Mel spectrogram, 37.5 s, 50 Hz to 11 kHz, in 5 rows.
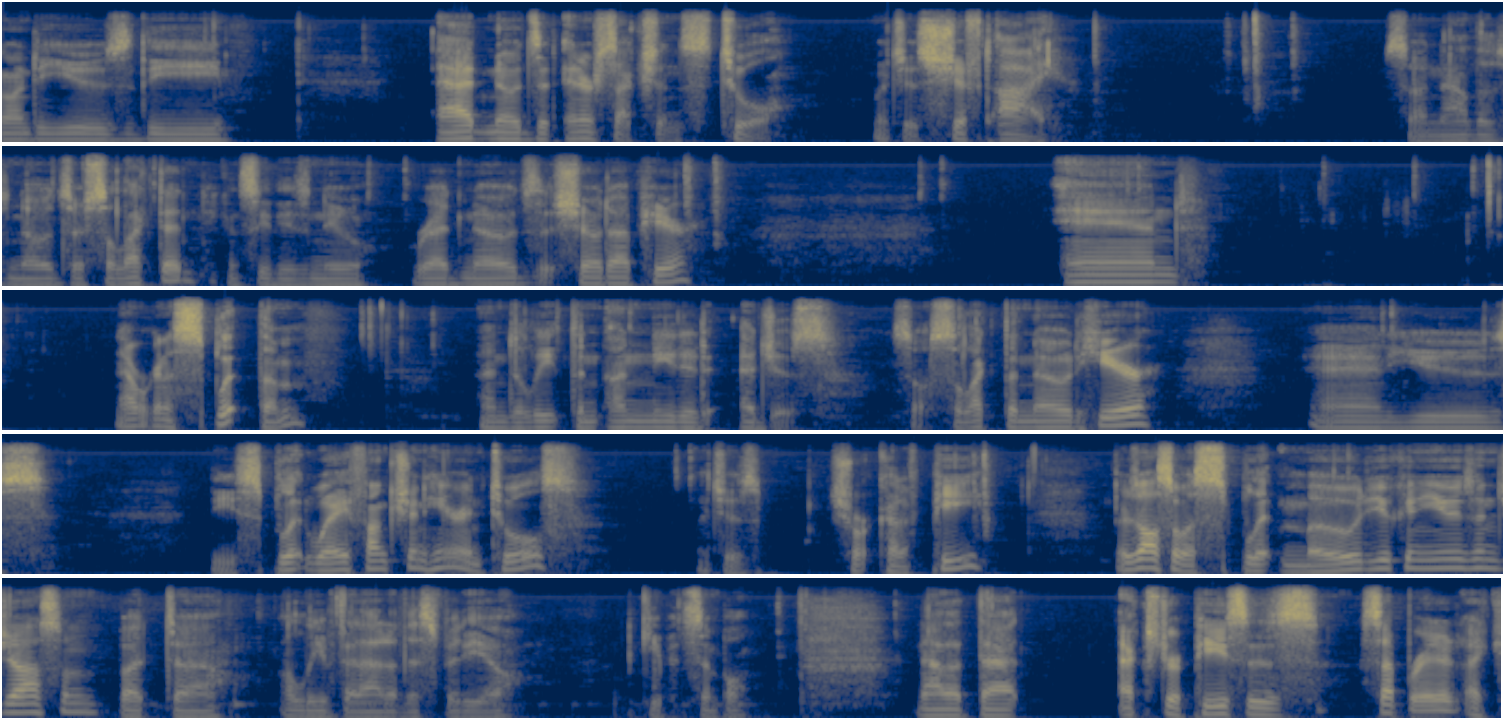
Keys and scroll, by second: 7.2 shift+i, 11.0 shift+z, 27.4 p.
